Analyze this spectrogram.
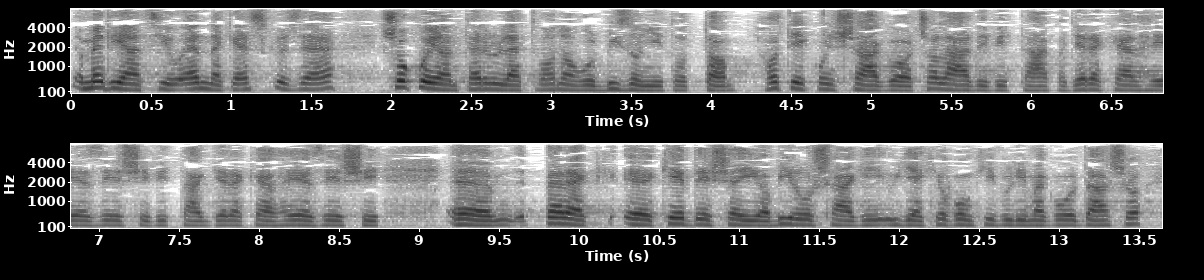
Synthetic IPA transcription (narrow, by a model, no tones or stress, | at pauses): ɒmɛd̪iaːt̪sijoːɛnːɛkɛskø̞zɛ | ʃo̞ko̞jɒnt̪ɛɾylɛt̪ʋɒnɒɦo̞lbizo̞ɲiːt̪o̞t̪ːɒhɒt̪eːko̞ɲʃaːɡɒt͡ʃɒlaːd̪ivit̪aːkɒɟɛɾɛkɛlɦɛjɛzeːʃivit̪aːɡɟɛɾɛkɛlɦɛjɛzeːʃi | pɛɾɛkkːeːrd̪eːʃɛjiɒbiːɾoːʃaːɡiyɟɛkjo̞ɡo̞ŋkiːvylimɛɡo̞ld̪aːʃɒ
